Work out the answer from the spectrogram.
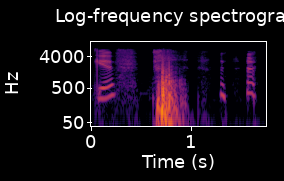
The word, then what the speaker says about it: GIF: If you pronounce with a J, you should be executed. You mean GIF?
